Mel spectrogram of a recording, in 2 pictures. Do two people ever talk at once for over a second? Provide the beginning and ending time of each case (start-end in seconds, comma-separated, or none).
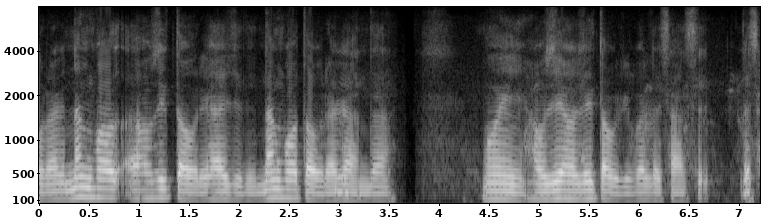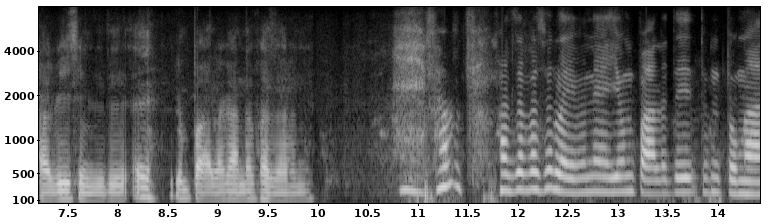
none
